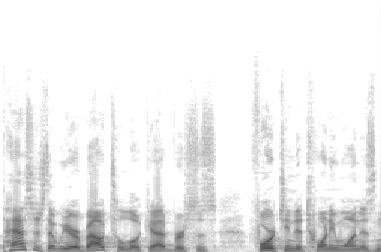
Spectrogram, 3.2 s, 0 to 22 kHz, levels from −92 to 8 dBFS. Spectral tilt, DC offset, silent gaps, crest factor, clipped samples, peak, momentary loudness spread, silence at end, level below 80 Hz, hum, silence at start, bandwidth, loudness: -5.5 dB/octave; under 0.1%; none; 18 dB; under 0.1%; -14 dBFS; 9 LU; 0 s; -70 dBFS; none; 0.05 s; 14.5 kHz; -32 LUFS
